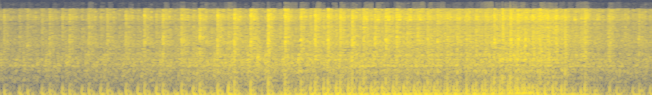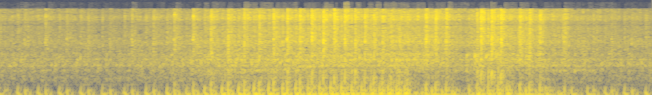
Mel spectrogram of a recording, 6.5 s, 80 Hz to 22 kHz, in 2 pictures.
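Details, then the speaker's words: Suzuki Intruder 800 V-twin, after new spark plugs on one side to cure backfiring and popping: an even, steady thump rising and falling cleanly with the throttle, with no popping or misfiring; much smoother. "Sounds better already. Much, much smoother."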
